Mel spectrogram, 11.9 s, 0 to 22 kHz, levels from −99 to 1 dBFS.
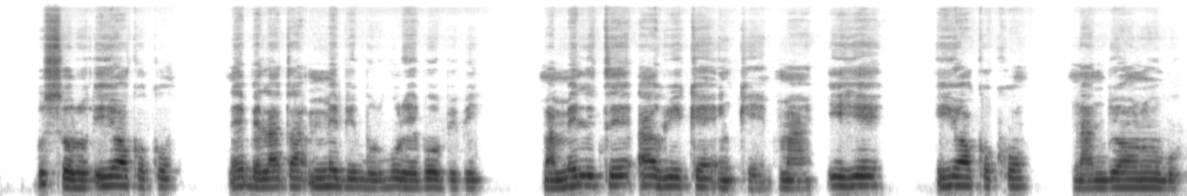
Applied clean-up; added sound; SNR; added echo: neural mask model Resemble Enhance denoiser.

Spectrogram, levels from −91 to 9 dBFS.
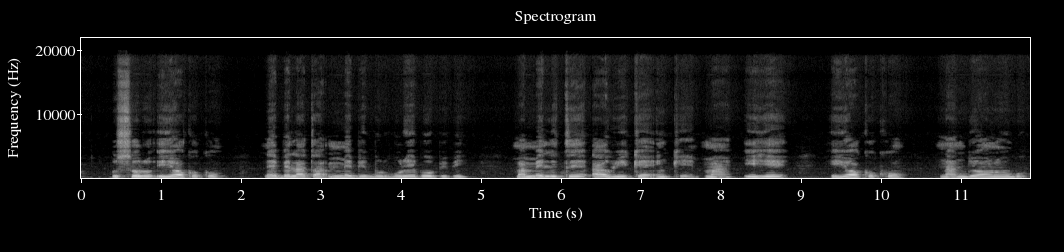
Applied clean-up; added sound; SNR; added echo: none; none; none; none.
